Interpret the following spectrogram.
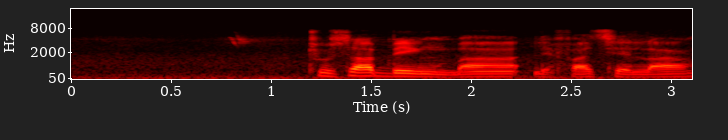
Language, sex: Tswana, male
